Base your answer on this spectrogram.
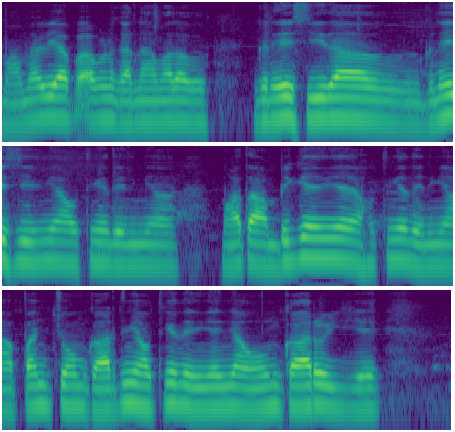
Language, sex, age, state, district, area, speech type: Dogri, male, 30-45, Jammu and Kashmir, Samba, rural, spontaneous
